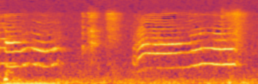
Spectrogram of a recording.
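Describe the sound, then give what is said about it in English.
Two drawn-out, high-pitched meows from two kittens about five months old, clear, separated by a brief pause with a short squeak between them; no one is talking. “I have two kittens. Their names are Haku and Howl. I will edit in sounds of them meowing for you.”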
